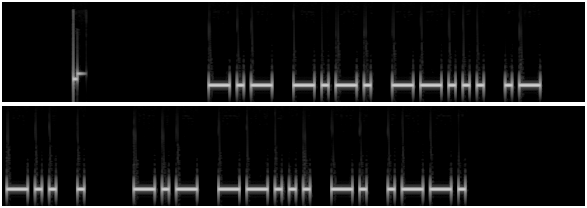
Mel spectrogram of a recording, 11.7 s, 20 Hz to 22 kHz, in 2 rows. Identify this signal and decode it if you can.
Morse code, heard as a keyed tone, about 17 wpm, 700 Hz. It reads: KC7A DE K7NP
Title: USA Callsign DE Callsign - 4 Characters - 17wpm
